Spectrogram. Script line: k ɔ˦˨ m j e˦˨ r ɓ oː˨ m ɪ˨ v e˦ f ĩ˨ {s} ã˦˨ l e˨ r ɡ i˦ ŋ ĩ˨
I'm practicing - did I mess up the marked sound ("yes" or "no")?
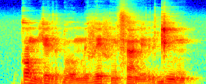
no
